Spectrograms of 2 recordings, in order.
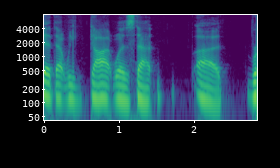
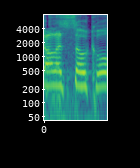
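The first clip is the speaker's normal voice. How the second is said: high, bright gushing delight; excited; 8 semitones higher, 4 dB louder than usual. Retold or imitated. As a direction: gush like a thrilled fan. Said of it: "so excited".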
